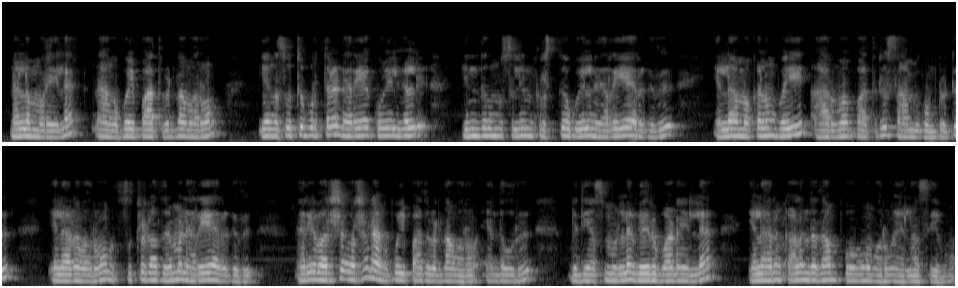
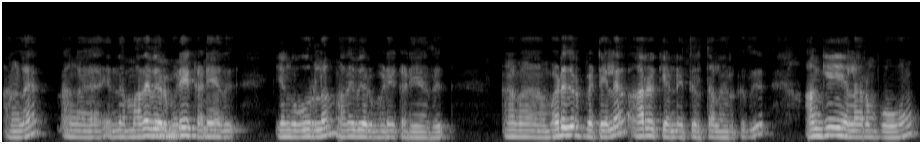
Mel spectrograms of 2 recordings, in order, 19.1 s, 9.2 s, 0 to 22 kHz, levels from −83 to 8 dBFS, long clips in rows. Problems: none marked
